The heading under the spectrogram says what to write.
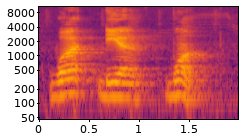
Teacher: the D hooks onto that ya sound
